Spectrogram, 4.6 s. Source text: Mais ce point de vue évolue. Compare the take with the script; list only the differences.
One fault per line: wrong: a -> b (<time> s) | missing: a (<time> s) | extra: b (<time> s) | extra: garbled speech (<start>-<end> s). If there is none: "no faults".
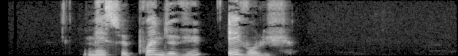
no faults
